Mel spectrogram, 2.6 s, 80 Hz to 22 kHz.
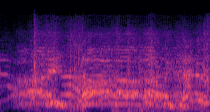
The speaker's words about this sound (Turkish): Güzelce toplantı devam ederken dışarıda da bazı sloganlar duyduk. Ama benzeri bir şeyi e, bir 10 gün 15 gün kadar önce BAF'ta da duymuştuk. E, gelir geçer dedik ama bu kez öyle değilmiş.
